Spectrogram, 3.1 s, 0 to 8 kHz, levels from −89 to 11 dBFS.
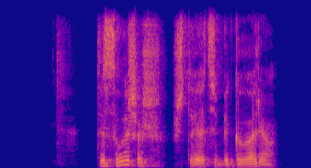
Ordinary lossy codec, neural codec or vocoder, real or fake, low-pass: Opus, 64 kbps; vocoder, 22.05 kHz, 80 mel bands, WaveNeXt; fake; 7.2 kHz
